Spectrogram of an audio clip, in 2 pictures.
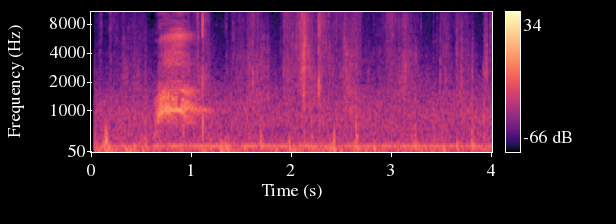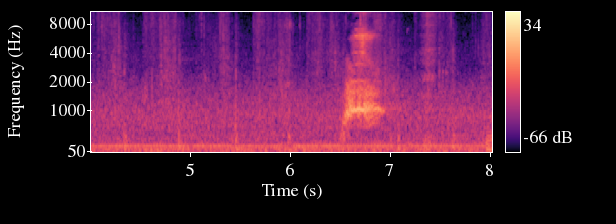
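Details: A vocal red fox caught in a trap gives two short, harsh, raspy cries several seconds apart over a steady low hum.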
